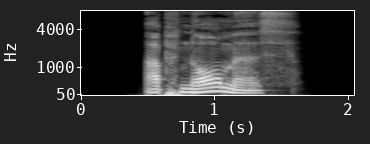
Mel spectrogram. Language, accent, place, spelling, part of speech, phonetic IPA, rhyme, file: German, Germany, Berlin, abnormes, adjective, [apˈnɔʁməs], -ɔʁməs, De-abnormes.ogg
- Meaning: strong/mixed nominative/accusative neuter singular of abnorm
